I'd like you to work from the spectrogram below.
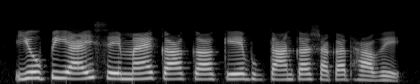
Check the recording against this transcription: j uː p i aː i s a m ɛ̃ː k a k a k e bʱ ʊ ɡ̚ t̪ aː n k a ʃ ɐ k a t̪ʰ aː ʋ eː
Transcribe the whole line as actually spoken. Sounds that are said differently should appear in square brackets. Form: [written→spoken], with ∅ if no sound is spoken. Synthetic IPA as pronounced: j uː p i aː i s [a→e] m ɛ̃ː k a k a k e bʱ ʊ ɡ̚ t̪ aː n k a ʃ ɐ k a t̪ʰ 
